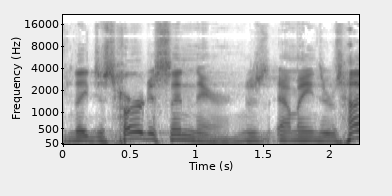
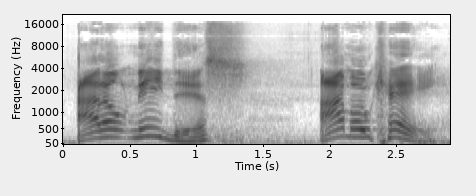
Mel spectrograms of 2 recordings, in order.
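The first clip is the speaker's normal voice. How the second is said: higher, slow, insistent refusal; acted protest; 5 semitones higher, 4 dB louder, slower than usual. Person refusing what God offers, acted protest. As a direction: push help away with hammed-up insistence. Acting out people refusing God's help.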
